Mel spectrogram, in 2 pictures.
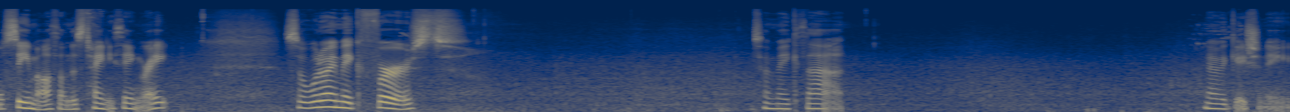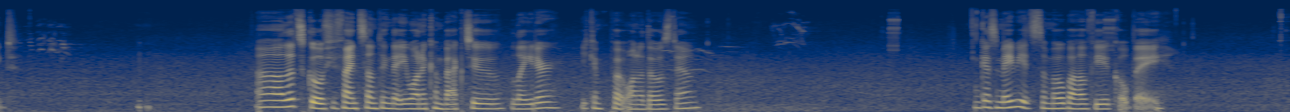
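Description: A young woman talks casually into a close microphone, in short bursts with pauses.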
